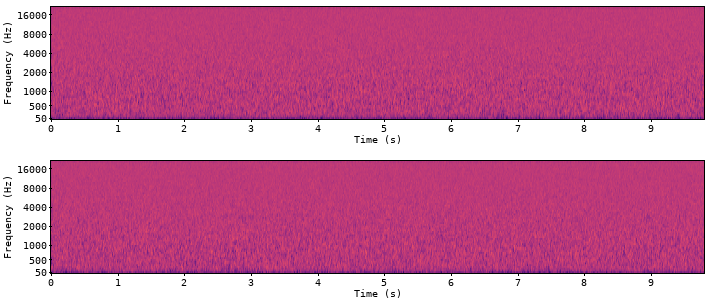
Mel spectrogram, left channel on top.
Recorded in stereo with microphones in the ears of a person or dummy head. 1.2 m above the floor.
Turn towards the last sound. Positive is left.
No sound to turn to.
